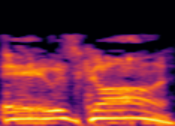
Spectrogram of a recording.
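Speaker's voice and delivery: put-on, faked casual answering-the-phone voice. Mocking a dj who fakes a staged phone call on air. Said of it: "tries to make it sound like".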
